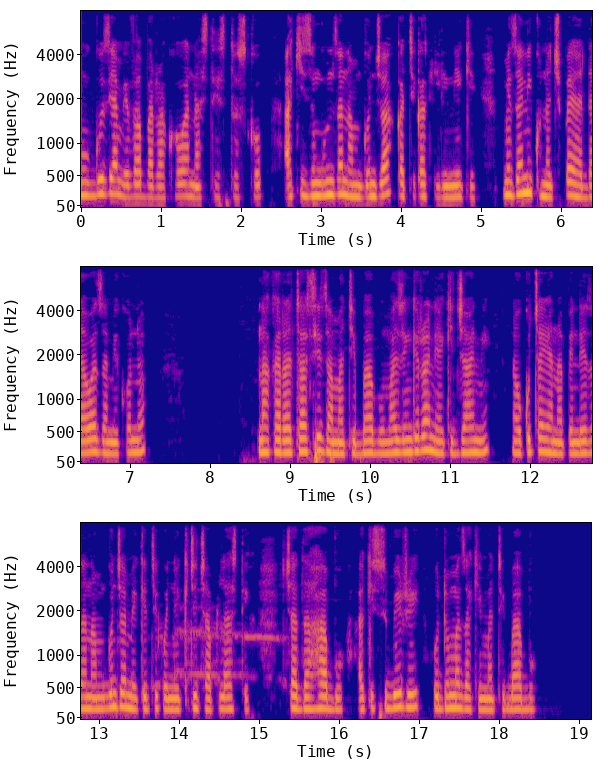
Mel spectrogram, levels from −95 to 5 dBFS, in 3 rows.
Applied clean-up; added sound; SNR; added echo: none; none; none; none.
